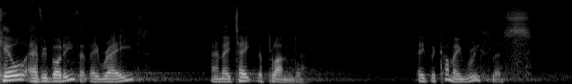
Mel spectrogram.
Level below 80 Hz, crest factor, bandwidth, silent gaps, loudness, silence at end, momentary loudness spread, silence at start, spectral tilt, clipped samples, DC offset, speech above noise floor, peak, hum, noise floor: -76 dBFS; 20 dB; 16 kHz; none; -30 LUFS; 0.45 s; 17 LU; 0 s; -7.5 dB/octave; under 0.1%; under 0.1%; 40 dB; -10 dBFS; none; -68 dBFS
